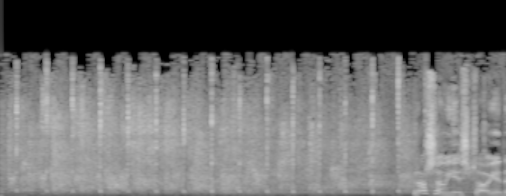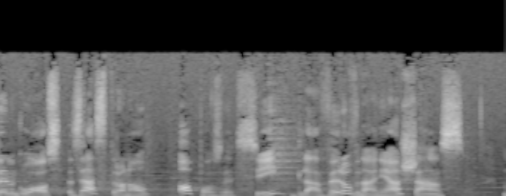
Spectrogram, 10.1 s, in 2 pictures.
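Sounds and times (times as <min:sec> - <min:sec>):
audience applause: 0:00.0 - 0:04.5
speech: 0:04.2 - 0:10.1.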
